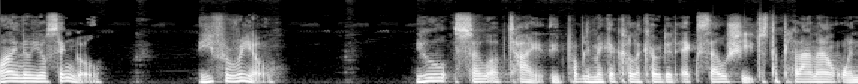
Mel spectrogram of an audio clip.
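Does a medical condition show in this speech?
No.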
